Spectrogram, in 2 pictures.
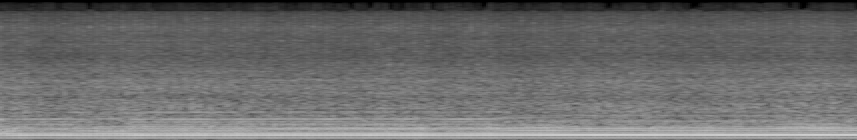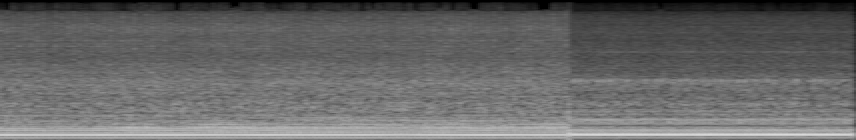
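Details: Craigslist generator converted to propane, after leak checks at the regulator and intake: a smooth, even engine drone with a steady tone and no misses or knocks, running healthy.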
